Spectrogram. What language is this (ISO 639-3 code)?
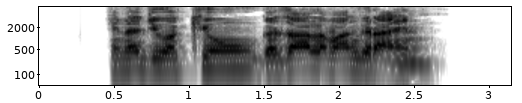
snd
